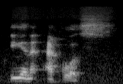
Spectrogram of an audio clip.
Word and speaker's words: Ianapolis: many weird and wonderful ways but it is pronounced e'en appleís okay just for those people who wasn't quite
